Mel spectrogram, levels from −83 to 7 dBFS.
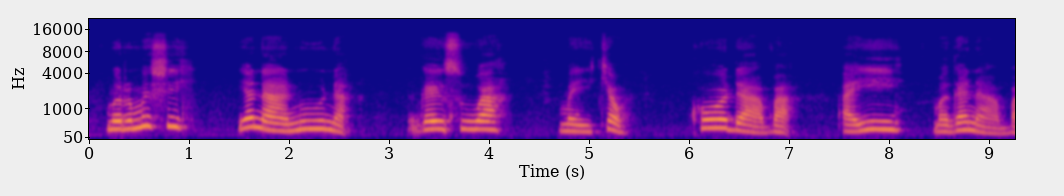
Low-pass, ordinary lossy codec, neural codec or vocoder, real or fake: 14.4 kHz; none; none; real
